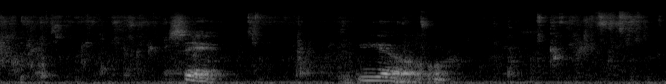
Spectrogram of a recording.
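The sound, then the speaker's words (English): Water sloshes and splashes softly in a bathtub, with a steady wet background and two brief louder swishes while a man mutters a couple of short words. “The only thing I did not do in this tub, I mean do tonight while in the tub, was like normally, you know, I fill this bitch all the way up, but I knew it was late.”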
